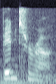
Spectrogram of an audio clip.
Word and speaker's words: binturong: Binturong, thank you. I knew. I feel like I was missing a syllable.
